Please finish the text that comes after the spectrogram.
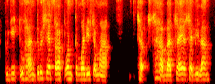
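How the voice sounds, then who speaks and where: A woman's voice: medium pitch, fairly even intonation, brisk, dark tone. An older woman giving an emotional, rambling personal testimony over a video call, with many restarts. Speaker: congregation member giving a testimony.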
